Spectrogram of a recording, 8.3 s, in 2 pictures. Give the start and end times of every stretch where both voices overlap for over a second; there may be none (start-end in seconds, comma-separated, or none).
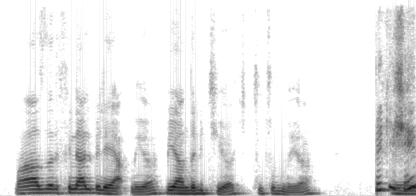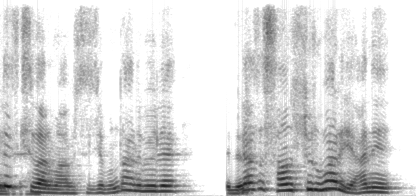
none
